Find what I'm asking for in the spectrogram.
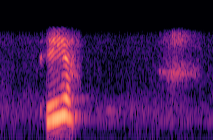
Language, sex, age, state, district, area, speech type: Dogri, female, 18-30, Jammu and Kashmir, Reasi, rural, conversation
